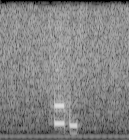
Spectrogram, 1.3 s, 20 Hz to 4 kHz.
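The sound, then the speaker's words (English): Two short electronic beep tones from the TechNet telephone net system, the first slightly higher and longer than the second, over a steady low hum on a band-limited telephone-style line. No one speaks. “we should add 2 or 3 more seconds beyond the beep before picking up so that other people in the outer areas are able to sign in”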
